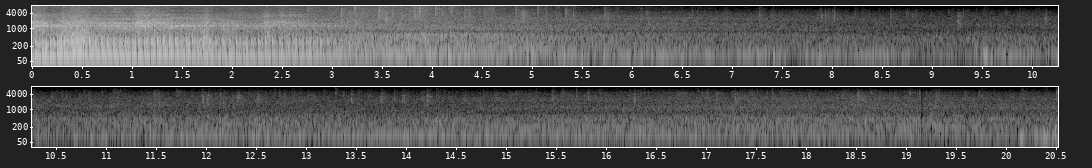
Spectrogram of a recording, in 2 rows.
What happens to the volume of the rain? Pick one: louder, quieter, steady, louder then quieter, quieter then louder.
quieter.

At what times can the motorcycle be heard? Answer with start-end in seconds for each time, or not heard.
0.0-3.5.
